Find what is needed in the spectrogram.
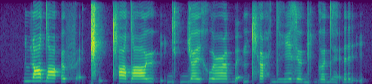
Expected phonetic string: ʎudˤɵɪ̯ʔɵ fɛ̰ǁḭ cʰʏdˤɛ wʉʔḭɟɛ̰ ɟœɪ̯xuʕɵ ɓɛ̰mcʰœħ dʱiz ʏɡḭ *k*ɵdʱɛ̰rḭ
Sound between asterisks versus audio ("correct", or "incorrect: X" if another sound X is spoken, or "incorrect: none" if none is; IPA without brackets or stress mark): incorrect: ɡ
